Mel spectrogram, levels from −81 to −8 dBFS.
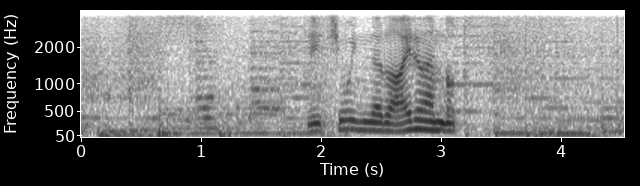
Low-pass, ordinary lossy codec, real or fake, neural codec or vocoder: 3.6 kHz; none; fake; codec, 16 kHz, 0.5 kbps, X-Codec, HuBERT features, trained on balanced general audio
